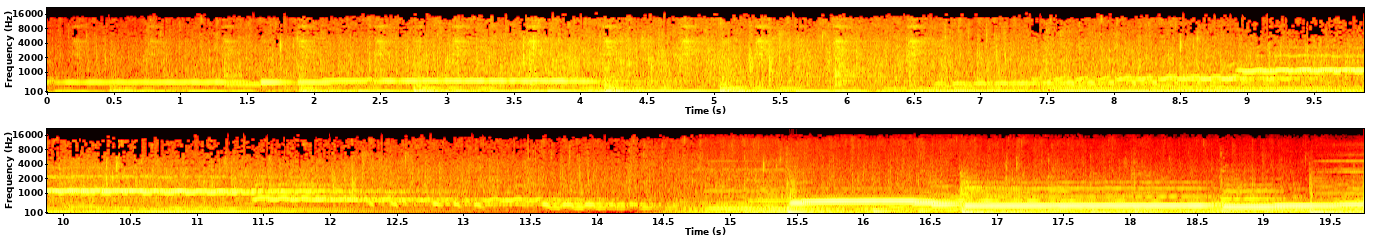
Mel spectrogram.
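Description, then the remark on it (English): Steady rain falls throughout, a continuous hiss beneath sustained droning tones that rise and shift, with a brief dip in the low rumble near the end before it swells back. “Just the constant rain and Oprah whispering in his ear.”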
